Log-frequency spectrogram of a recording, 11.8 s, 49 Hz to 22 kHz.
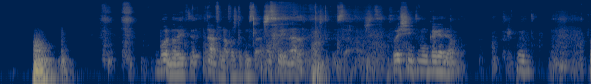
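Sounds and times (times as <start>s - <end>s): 
door closing with a solid resonant thud: 0.6s - 1.4s
speech: 3.2s - 7.1s, 7.9s - 9.2s, 10.4s - 10.7s.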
